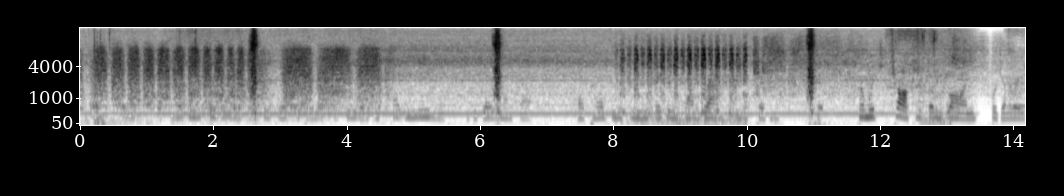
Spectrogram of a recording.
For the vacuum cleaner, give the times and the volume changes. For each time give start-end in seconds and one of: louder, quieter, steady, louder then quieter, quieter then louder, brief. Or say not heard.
0.0-14.1 steady.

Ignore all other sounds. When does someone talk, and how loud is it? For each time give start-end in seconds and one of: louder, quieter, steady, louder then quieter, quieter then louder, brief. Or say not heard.
0.0-14.1 louder.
